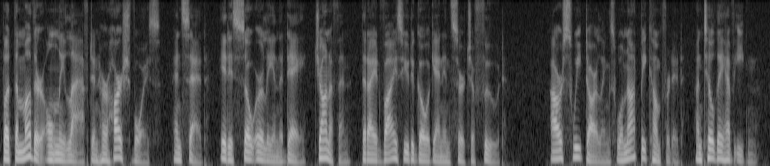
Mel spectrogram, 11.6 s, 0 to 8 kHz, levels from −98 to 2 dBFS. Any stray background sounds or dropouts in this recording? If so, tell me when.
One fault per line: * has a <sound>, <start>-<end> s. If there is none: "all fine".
all fine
